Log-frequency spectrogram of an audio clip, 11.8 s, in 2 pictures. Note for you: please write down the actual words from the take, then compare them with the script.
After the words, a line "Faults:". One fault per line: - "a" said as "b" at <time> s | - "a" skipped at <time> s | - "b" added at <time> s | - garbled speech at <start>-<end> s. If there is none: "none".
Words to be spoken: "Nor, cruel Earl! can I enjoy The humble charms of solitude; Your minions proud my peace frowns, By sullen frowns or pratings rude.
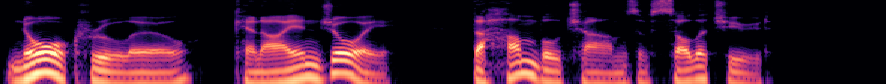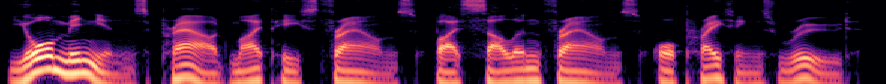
"Nor, cruel Earl! can I enjoy The humble charms of solitude; Your minions proud my peace frowns, By sullen frowns or pratings rude.
Faults:
none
